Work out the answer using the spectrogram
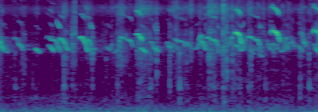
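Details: Chicks cheeping in a busy group, their short, shrill, sliding peeps packed closely, several birds calling at once, with a faint background hum.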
